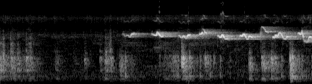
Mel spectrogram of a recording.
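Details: Brown ultramarine grosbeak kept for training: after clattering household noises, a rapid run of high, sweet, slurred warbling notes continues to the end over faint background knocks.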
